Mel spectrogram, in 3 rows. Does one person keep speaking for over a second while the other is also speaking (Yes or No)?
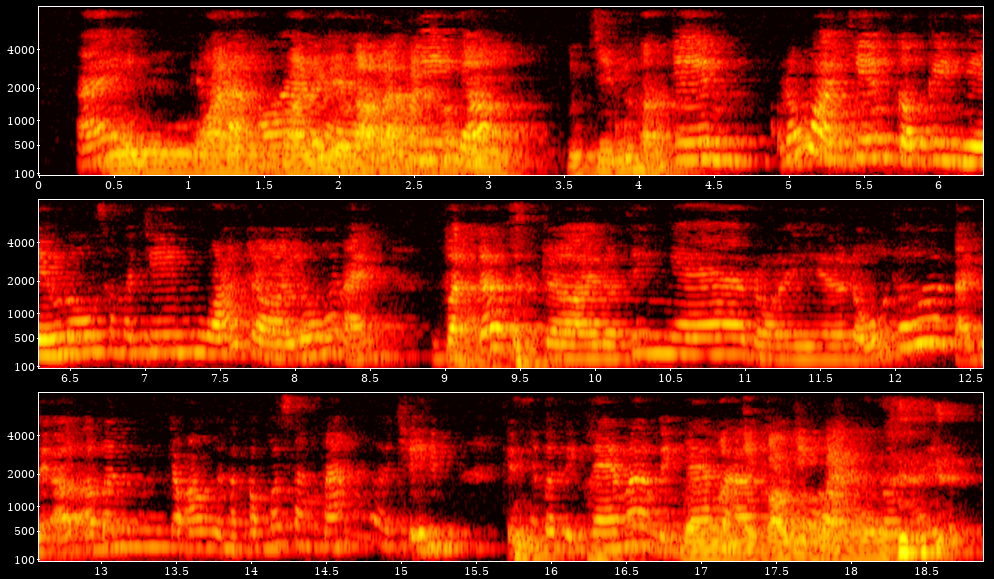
Yes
